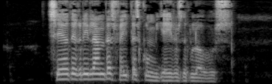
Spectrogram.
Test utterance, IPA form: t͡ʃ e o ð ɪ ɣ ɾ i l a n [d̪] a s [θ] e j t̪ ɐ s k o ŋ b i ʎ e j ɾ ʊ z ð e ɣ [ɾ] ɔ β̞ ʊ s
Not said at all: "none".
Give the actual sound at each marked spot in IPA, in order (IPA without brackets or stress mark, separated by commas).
d̪, f, l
